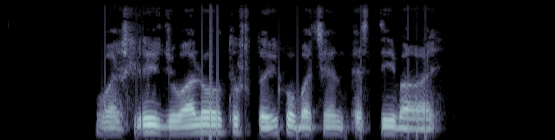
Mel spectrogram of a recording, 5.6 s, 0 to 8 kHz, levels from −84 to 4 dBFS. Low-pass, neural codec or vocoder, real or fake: 7.2 kHz; none; real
